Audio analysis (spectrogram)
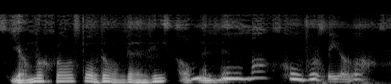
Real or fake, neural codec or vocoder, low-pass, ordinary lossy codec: fake; codec, 16 kHz in and 24 kHz out, 0.4 kbps, LongCat-Audio-Codec, four codebook decoder; 10.8 kHz; none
